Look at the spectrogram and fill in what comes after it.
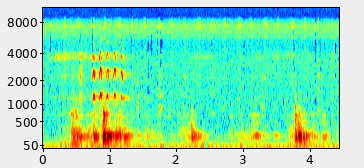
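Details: European badger cub recorded by a trail camera on 16 June 2021: a brief whining, harmonic-rich call is followed by low, throaty grunting bursts returning roughly every one and a half seconds against quiet background.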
